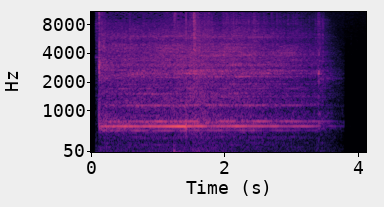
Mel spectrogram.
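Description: A steady humming rush with one strong tone held through it. It starts abruptly and cuts off suddenly near the end, a sound effect laid over an animated logo.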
